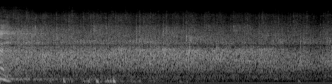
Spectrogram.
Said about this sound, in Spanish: Bueno, ¿y cuántos podemos darle un aplauso a todo el equipo que siempre que hace que todo esto sea posible. Todos los líderes de pre.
